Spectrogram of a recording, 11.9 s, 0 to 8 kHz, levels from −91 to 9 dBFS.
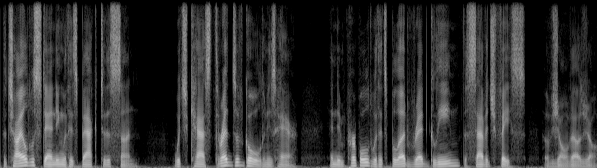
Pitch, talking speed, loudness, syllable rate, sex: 95 Hz, 155 wpm, -21 LUFS, 3.6 syllables/s, male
